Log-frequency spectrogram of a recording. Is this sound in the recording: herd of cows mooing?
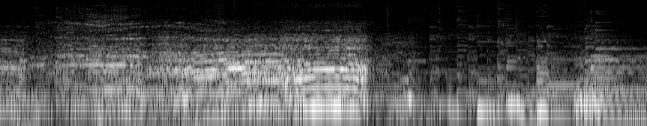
yes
